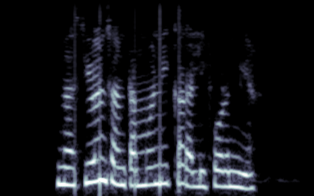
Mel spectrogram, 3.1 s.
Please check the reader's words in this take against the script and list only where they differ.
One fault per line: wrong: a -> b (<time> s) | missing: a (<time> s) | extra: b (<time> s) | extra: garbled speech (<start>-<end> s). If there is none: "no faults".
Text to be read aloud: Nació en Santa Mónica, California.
no faults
